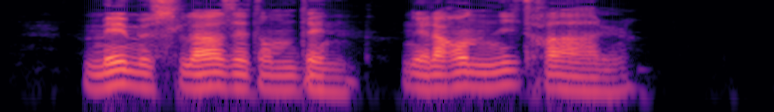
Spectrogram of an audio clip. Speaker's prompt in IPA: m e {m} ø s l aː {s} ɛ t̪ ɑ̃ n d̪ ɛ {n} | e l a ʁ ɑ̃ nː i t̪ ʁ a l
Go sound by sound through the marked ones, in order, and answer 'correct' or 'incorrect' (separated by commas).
correct, incorrect, incorrect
